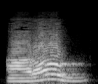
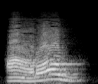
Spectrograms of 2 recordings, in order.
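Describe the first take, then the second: Both takes have the same delivery.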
